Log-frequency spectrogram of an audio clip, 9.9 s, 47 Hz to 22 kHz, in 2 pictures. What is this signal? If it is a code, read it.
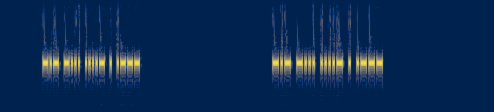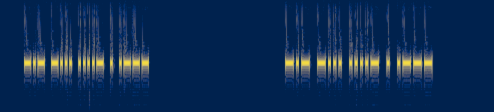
Morse code, heard as a keyed tone, about 56 wpm, 700 Hz. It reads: KB4EJ KB4EJ KB4EJ KB4EJ
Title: Speed Racing - USA 2x2 Call Signs 45wpm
